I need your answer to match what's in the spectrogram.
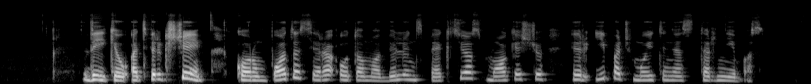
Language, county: Lithuanian, Šiauliai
